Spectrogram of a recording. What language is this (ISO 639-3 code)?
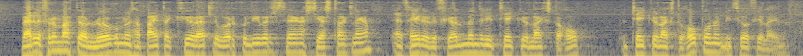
isl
